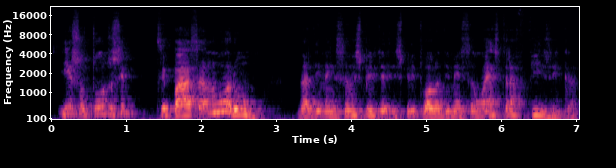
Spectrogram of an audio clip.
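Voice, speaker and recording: Lively intonation from a man with a high pitch, set against audible room echo. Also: fairly slow pace. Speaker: umbanda teacher. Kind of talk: lecture.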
